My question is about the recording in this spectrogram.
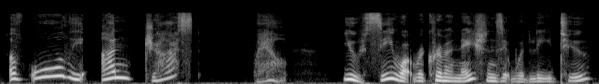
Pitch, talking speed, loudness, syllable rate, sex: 210 Hz, 120 wpm, -17 LUFS, 4.0 syllables/s, female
